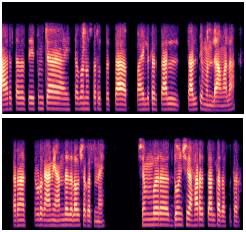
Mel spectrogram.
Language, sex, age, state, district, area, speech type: Marathi, male, 18-30, Maharashtra, Nanded, urban, conversation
